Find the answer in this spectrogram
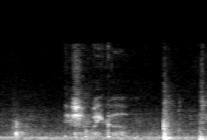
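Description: A woman whispering softly, in short breathy phrases. A single sharp tap sounds about a second and a half in.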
